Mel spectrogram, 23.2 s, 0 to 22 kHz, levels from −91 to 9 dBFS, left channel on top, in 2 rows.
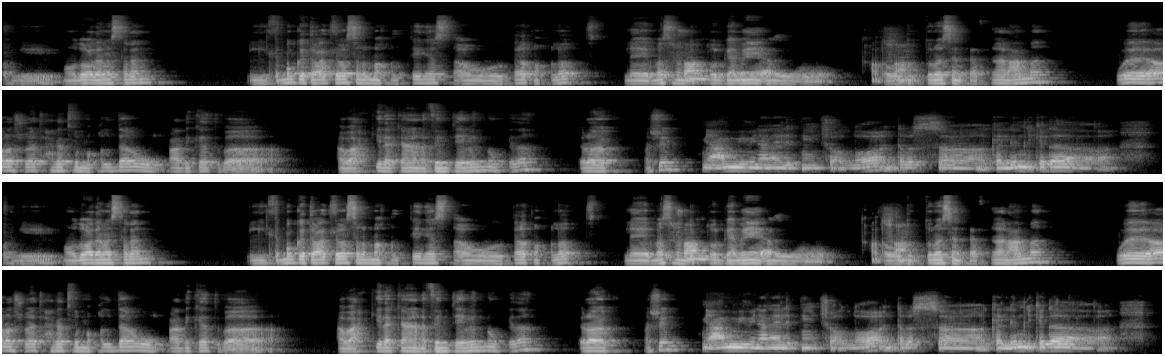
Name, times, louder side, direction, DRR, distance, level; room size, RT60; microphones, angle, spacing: voice 1, 0.0-1.5 2.5-5.7 6.2-8.2 8.8-10.4 11.1-14.2 15.0-16.9 17.4-17.7 18.0-18.3, right 2 dB, 30° right, 0.7 m, -25 dB
voice 2, 6.6-7.1 8.7-9.1 18.6-23.0, right 3 dB, 70° right, 1.2 m, -25 dB
9.6 x 4.9 x 4.3 m
head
